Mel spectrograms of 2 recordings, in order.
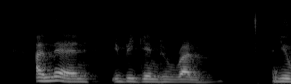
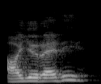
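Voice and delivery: loud imitation of a Scottish coach; Scottish accent; 2 semitones higher, 8 dB louder than usual. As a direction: call out to the runner, mimicking a Scottish accent. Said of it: "that Scottish voice again on the app".

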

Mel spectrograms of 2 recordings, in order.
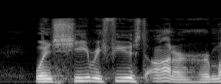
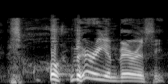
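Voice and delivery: laughing; 4 semitones higher, 3 dB louder than usual. Real, not acted. Laughing at embarrassing memory.

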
